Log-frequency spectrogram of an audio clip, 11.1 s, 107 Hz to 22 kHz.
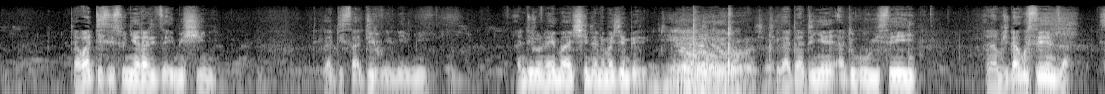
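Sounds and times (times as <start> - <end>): man's deep drawn-out vocalization: 6.5 - 7.8.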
